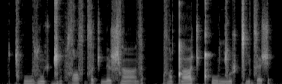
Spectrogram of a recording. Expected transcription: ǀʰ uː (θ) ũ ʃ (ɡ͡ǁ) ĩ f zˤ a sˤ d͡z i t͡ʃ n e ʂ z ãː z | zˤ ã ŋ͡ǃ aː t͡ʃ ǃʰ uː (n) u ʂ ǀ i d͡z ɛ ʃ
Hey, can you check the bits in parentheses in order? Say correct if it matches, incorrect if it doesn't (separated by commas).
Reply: incorrect, correct, incorrect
